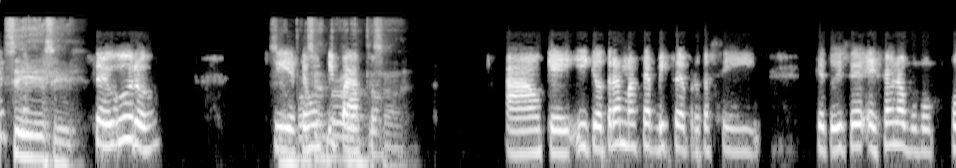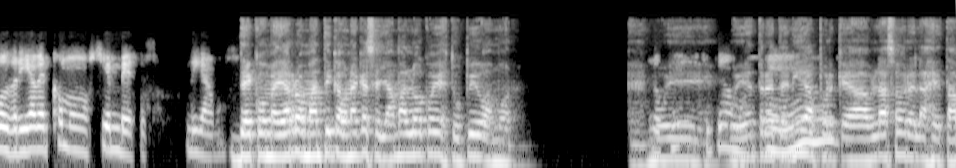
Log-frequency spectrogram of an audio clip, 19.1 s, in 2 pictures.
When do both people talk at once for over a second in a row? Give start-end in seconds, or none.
2.7-4.0, 16.0-17.9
